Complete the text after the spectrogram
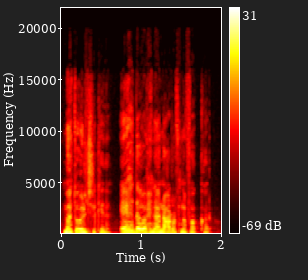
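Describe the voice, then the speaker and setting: A woman with an Egyptian accent voicing a man who firmly calms his angry brother. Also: high-pitched, very fast, no echo, lightly acted. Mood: calming. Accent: Egyptian Arabic. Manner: firm, calming. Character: calm older brother trying to settle things.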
